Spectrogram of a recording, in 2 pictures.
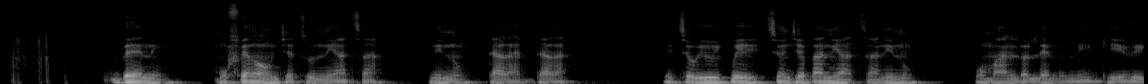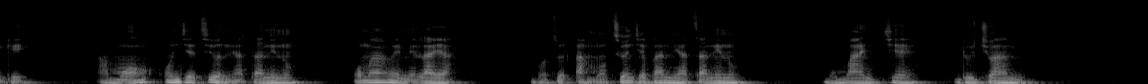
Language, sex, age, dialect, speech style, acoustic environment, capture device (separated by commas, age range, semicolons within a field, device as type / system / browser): Yoruba, male, 25-34, Nigeria - Lagos Yoruba, focused, nature, mobile / Linux / Chrome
